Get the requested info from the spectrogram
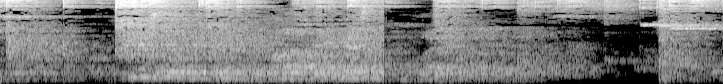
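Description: Table tennis balls clicking off bats and tables in a large sports hall, with rallies on several tables. Behind them runs hall chatter, which swells louder for about two seconds from around a second in.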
